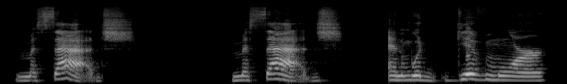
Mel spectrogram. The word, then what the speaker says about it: massage: if I say so first syllable stress is message if I say second syllable stress massage massage okay message massage so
